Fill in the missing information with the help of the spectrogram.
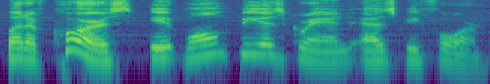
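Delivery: slow, evenly spaced phrases with long pauses; read-along. Shown as a demonstration. Teacher leading students through a text, slow read-along. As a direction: read slowly, leaving room for repeats. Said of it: "So let's read this together".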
